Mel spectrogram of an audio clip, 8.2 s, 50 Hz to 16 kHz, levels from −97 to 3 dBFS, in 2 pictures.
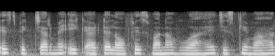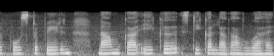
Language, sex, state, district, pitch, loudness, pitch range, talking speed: Hindi, female, Maharashtra, Chandrapur, 185 Hz, -17 LUFS, 175-190 Hz, 145 wpm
